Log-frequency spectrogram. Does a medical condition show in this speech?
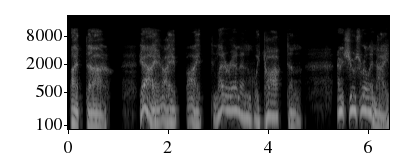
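Yes: absent vocal cords; self-taught speech over about ten years, sounds made first then shaped by mouth, slight hoarseness, unique voice.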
